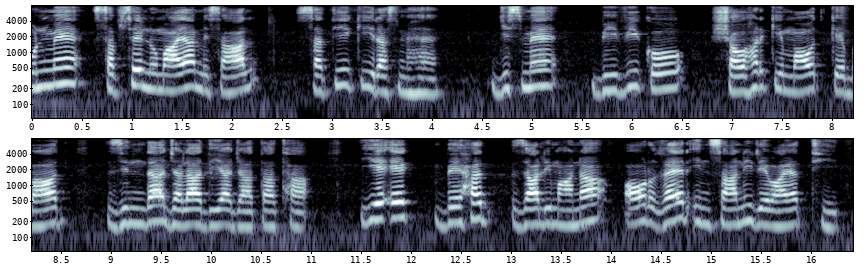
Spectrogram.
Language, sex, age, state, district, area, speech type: Urdu, male, 18-30, Delhi, North East Delhi, rural, spontaneous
